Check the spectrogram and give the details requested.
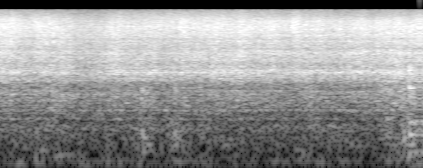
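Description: Ground chicken with diced shallot, scallions and water chestnuts sizzling steadily in a hot pan over a gas flame, a constant frying hiss.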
